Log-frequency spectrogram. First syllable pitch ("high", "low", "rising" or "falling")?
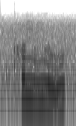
high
